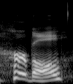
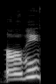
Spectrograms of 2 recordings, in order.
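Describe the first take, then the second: First: The word starts with a pronounced h sound. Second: The word starts with a silent h. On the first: The speaker calls it wrong. "I always want to say the H" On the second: The speaker calls it right. "but it's Herbal"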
